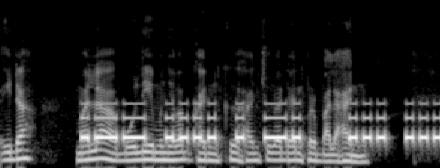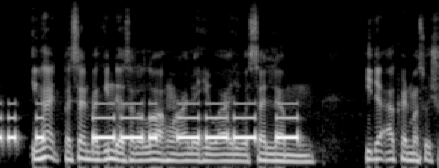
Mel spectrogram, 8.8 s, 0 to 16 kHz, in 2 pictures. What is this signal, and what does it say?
Morse code, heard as a keyed tone, machine-sent, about 17 wpm, 560 Hz, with speech in Malay. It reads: WHEN SHE GOT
